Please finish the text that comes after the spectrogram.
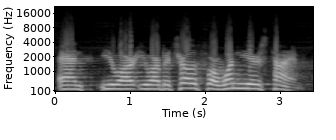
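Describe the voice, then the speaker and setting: Guy playing joseph telling stories, lilt, laughs a lot, keeps asking yes?, highish voice, echoey hall. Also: steady tone, unhurried, dull audio. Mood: fond. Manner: folksy, laughing, asks "yes?" often. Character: warm old Joseph of Nazareth, chatty storyteller. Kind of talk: one-man stage monologue. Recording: hall reverb.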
